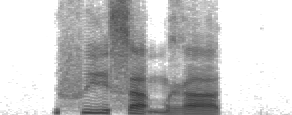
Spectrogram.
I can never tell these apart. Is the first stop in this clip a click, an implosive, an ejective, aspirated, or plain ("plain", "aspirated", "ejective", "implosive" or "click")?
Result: plain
